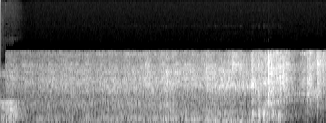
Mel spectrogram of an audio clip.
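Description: Two die-cast toy monster trucks rolling fast down a plastic toy race track, a steady rumbling clatter that grows louder. Near the end it ends in a burst of loud clattering hits as they jump off and crash into a row of die-cast toy cars.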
